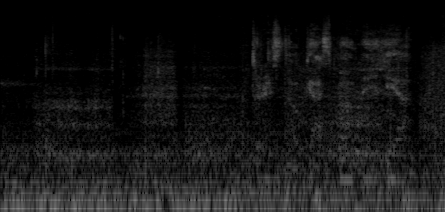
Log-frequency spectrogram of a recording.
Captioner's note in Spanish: Susurrando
